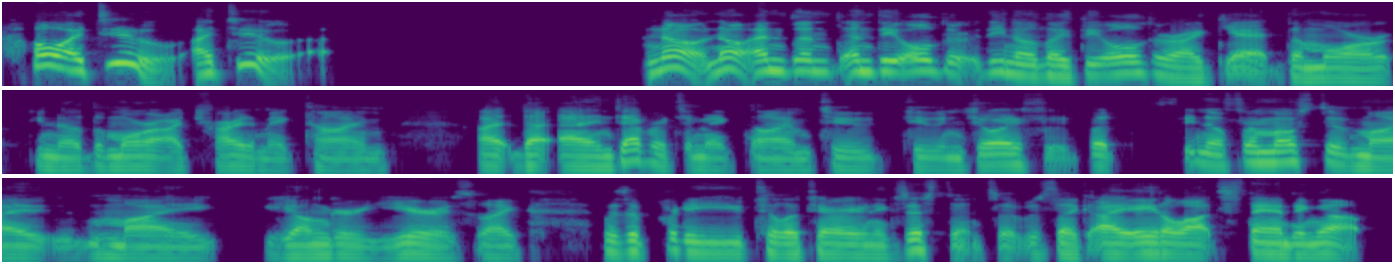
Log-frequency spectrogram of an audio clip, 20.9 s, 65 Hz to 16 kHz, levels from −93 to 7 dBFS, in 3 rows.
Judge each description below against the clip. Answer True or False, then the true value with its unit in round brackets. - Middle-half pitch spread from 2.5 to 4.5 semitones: False (5.4 semitones)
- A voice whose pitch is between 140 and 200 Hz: False (110 Hz)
